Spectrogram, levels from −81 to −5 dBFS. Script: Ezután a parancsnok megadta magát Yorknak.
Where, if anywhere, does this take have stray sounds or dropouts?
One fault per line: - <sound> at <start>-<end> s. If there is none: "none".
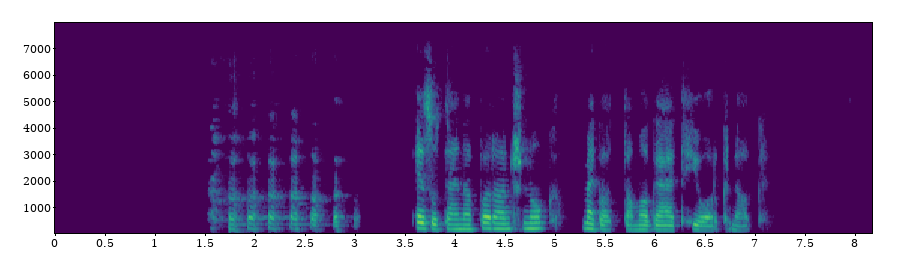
- laugh at 1.5-3.1 s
